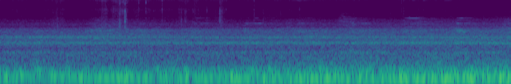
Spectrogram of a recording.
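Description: Norfolk Southern freight train led by diesel locomotives approaching from a distance: a low, steady rumble that slowly grows louder.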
